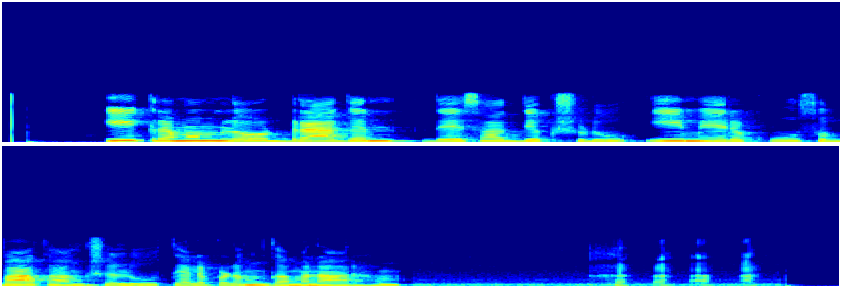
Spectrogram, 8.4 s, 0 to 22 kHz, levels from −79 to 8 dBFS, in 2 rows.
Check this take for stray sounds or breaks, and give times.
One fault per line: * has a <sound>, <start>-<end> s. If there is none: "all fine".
* has a laugh, 7.1-8.0 s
